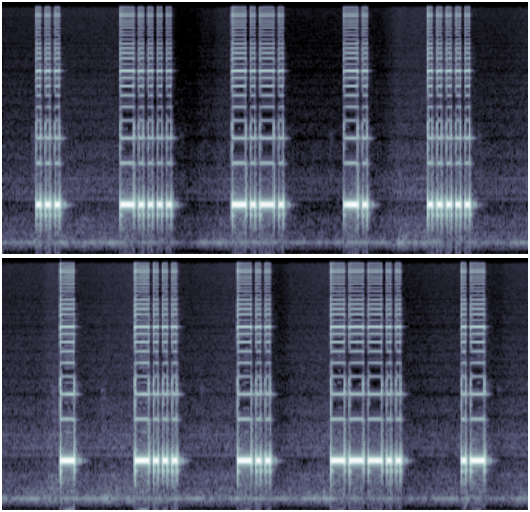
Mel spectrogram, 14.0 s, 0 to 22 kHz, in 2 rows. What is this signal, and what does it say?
Morse code, heard as a keyed tone, about 19 wpm, spaced as for 8 wpm, 790 Hz. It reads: S6CN5 TBD8A
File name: Code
